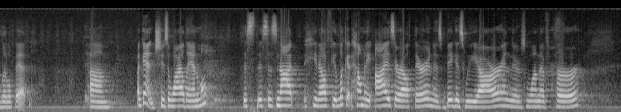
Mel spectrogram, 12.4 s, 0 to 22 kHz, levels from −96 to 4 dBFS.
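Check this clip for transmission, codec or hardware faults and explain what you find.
One fault turns up, right at the tail end. From 9.30 s to 12.42 s there's a time-stretched section: the pace suddenly drops to about 0.68 times normal while the pitch holds. That's likely software lengthening the audio by repeating short slices, which makes it drag.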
